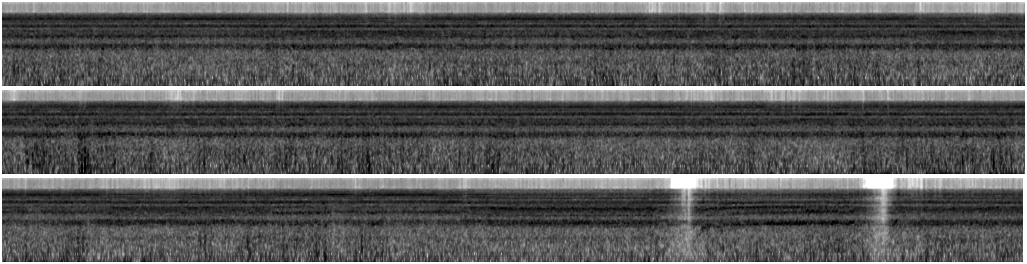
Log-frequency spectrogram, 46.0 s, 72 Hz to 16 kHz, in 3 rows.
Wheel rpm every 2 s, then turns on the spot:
240, 230, 230, 230, 230, 230, 230, 230, 240, 230, 230, 230, 230, 230, 230, 240, 230, 230, 230, 210, 140, 180, 180.
none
